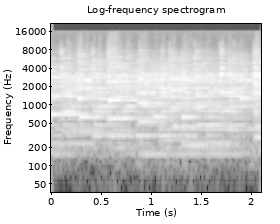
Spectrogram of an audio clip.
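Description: August Förster grand piano played solo: a steady run of quick notes over held bass notes.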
